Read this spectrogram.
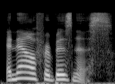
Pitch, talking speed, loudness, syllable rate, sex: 225 Hz, 210 wpm, -15 LUFS, 5.8 syllables/s, female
